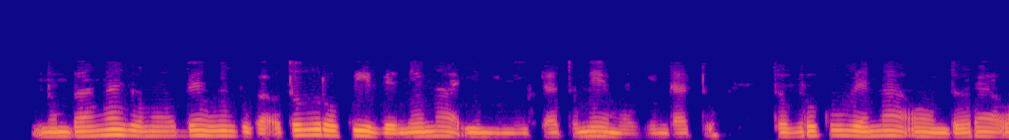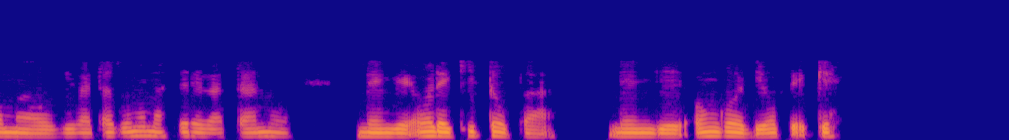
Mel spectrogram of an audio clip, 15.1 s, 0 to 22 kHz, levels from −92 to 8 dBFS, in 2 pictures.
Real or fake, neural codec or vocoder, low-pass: real; none; 3.6 kHz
